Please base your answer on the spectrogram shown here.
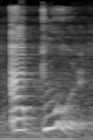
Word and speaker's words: Abdul: When I asked how to pronounce his name, he said, Abdul, like Paula.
